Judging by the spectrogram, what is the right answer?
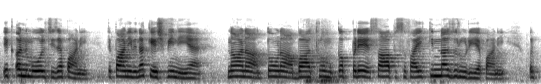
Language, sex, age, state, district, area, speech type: Dogri, female, 30-45, Jammu and Kashmir, Reasi, rural, spontaneous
